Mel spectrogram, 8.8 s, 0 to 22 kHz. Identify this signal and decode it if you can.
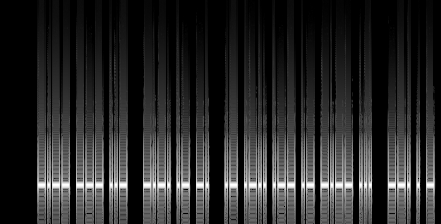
Morse code, heard as a keyed tone, about 25 wpm, 700 Hz. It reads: YOU CAN ALWAYS GET
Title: Sentences from Top 1200 Words 25wpm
